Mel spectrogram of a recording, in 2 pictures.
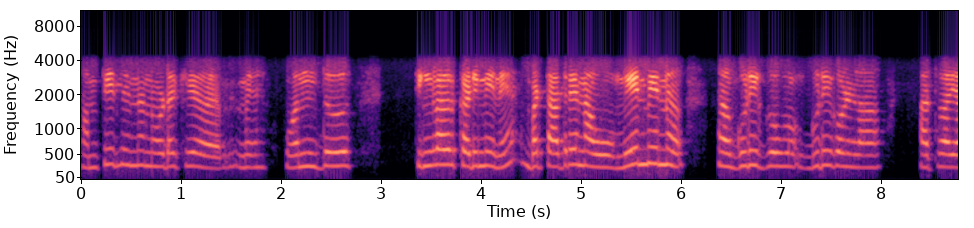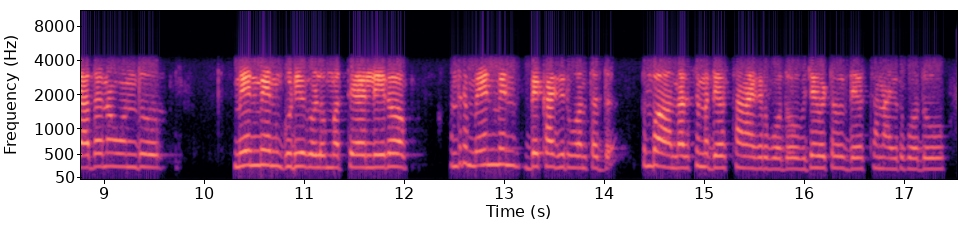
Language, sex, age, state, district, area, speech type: Kannada, female, 18-30, Karnataka, Vijayanagara, rural, conversation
